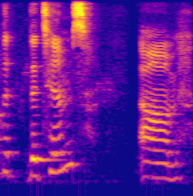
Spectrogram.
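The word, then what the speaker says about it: Thames: the the Tims um which the Tims river which is spelled t h m s did I do it right my UK fellow friends my fellow stitchers in the UK I want to say it's Tims not the tames right it's the Tims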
